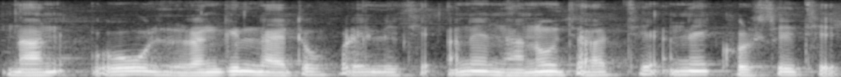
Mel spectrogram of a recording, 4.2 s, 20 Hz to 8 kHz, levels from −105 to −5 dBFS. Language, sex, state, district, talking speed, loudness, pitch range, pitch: Gujarati, male, Gujarat, Gandhinagar, 170 wpm, -17 LUFS, 110-130 Hz, 120 Hz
